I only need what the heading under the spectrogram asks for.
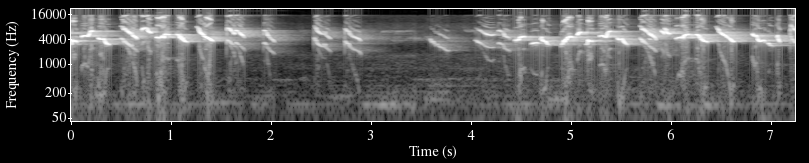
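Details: Oriental white-eye in full song, answering another bird with rapid high twittering phrases of slurred whistles, a gap of scattered notes around the middle, then a dense burst again.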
